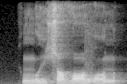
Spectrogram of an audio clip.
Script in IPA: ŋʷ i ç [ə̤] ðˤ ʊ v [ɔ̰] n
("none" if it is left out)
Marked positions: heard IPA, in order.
ə, ɔ

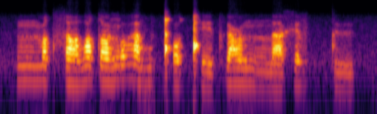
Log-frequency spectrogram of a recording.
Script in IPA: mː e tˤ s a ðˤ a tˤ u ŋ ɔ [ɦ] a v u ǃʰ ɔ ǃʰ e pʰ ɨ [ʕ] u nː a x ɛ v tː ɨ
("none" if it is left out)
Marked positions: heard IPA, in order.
ɦ, ʕ

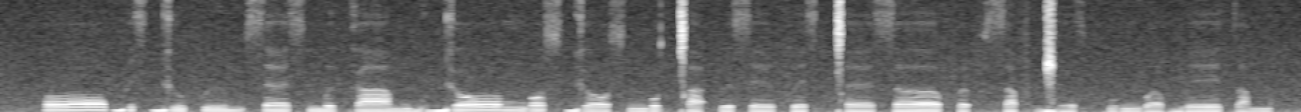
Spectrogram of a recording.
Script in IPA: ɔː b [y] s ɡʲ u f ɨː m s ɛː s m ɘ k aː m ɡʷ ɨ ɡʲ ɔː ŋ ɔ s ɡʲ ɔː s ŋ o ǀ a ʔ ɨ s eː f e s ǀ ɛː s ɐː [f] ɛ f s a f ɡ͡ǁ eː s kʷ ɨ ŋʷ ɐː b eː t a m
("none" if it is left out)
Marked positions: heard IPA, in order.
i, f

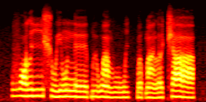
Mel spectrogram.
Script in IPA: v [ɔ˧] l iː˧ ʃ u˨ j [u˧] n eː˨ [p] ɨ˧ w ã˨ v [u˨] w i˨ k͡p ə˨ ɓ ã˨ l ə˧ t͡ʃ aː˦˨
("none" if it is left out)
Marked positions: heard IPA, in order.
ɔ˧, ũ˧, ɓ, u˨

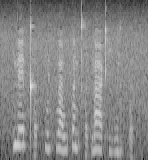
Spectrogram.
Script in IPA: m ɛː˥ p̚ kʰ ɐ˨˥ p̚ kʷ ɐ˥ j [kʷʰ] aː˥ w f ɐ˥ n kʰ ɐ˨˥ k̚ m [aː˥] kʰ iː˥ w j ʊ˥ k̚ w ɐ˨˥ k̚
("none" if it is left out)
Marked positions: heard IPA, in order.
kʷ, aː˥

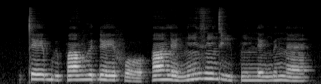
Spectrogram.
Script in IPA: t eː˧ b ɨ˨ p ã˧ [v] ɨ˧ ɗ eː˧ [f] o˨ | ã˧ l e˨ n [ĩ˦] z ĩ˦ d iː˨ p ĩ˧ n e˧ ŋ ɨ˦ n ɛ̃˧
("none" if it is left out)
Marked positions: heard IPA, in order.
v, f, ĩ˦

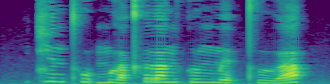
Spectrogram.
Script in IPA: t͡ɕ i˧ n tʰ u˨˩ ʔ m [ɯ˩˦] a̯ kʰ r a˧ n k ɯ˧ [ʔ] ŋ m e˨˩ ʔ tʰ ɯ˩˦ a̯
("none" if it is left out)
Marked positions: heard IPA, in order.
ɯ˩˦, none

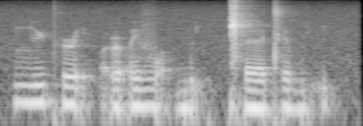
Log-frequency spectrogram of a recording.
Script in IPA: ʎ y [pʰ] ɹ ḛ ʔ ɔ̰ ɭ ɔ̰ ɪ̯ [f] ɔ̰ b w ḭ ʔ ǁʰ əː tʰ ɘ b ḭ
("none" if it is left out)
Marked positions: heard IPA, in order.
pʰ, v

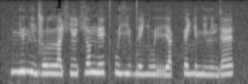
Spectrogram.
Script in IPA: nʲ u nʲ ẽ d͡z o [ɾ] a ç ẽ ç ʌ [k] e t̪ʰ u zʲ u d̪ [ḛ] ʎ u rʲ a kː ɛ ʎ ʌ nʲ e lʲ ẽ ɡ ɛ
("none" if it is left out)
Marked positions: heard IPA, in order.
lː, ŋ, e

